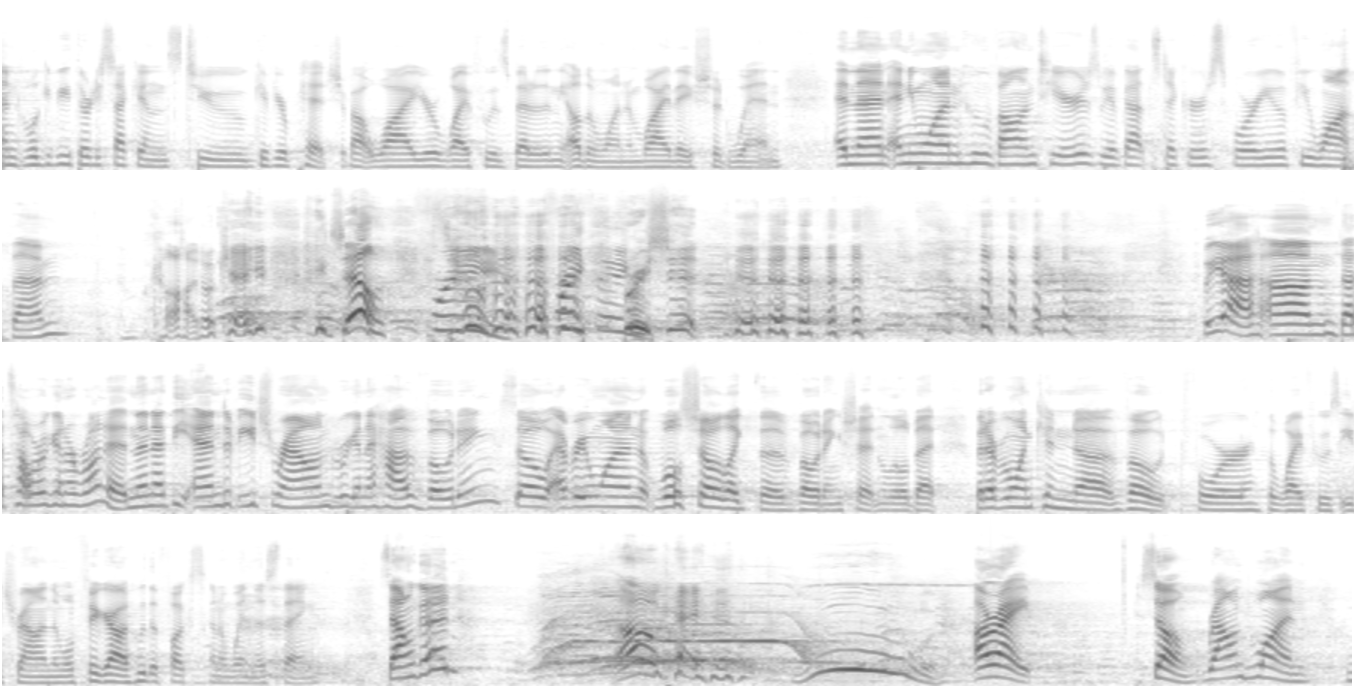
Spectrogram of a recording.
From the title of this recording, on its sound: Live Panel at Anime Central 2022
